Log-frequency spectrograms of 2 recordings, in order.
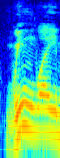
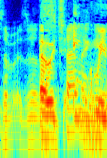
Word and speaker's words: Yngwie: Wingway Malmsteen. – It's Yngwie Malmsteen.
